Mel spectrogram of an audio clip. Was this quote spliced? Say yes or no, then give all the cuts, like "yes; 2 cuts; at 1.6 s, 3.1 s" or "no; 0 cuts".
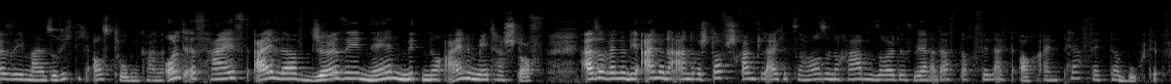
yes; 2 cuts; at 1.6 s, 5.8 s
